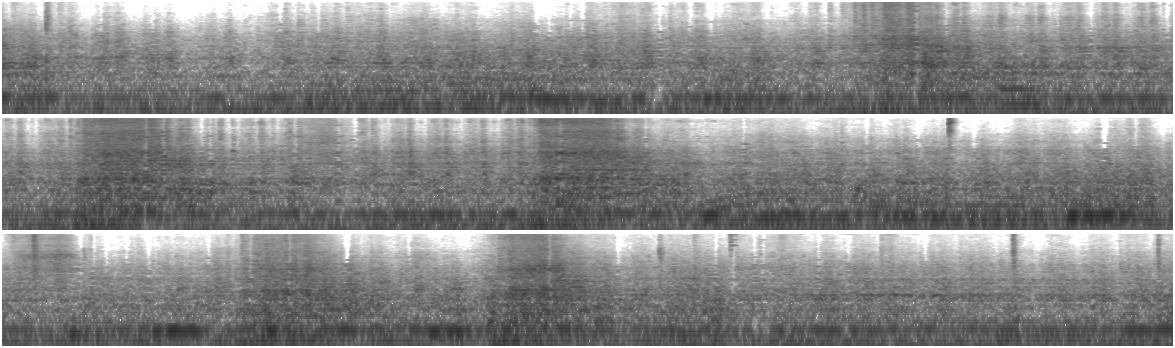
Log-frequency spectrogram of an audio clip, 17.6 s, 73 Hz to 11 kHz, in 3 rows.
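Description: Lincoln Continental V8 running low and steady, heard from inside the cabin as the car rolls slowly, just after a cold start following about two years of sitting. A few short whooshing noises come and go over the engine.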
